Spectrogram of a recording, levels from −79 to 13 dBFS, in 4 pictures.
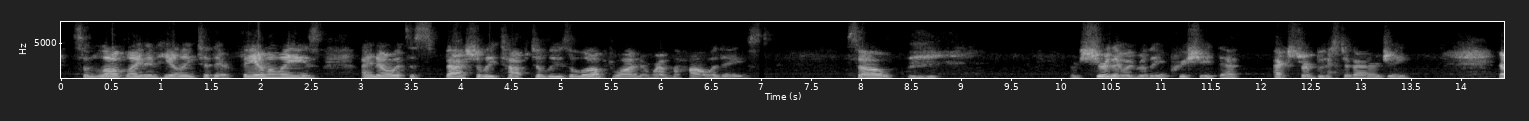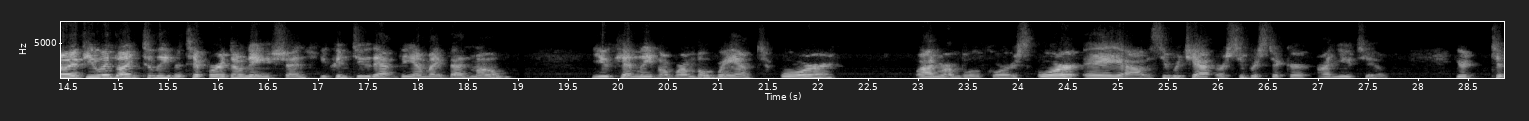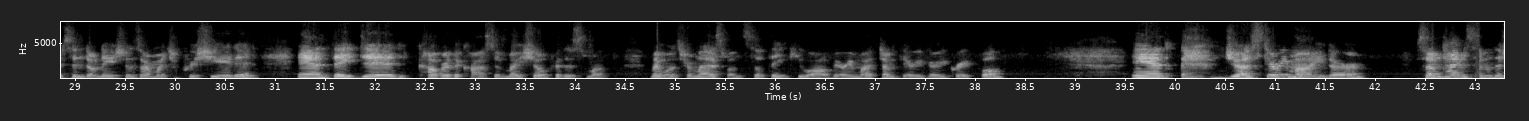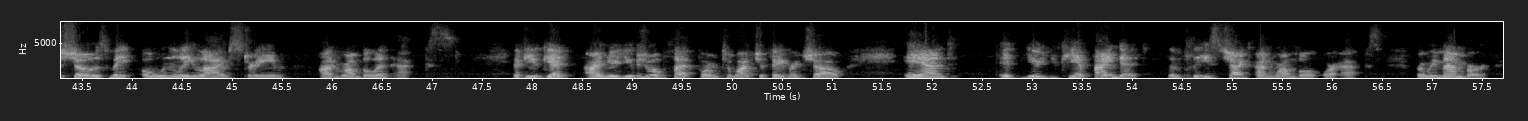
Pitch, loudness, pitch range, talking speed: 180 Hz, -22 LUFS, 160-200 Hz, 160 wpm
